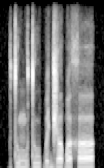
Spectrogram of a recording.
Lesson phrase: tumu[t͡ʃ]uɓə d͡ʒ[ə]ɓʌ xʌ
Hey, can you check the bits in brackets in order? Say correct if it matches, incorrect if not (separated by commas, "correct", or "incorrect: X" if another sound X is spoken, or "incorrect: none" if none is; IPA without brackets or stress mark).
incorrect: t, incorrect: ʌ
